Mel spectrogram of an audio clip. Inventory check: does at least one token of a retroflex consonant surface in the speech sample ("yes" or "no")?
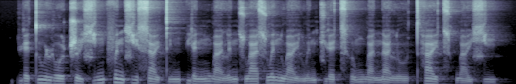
yes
